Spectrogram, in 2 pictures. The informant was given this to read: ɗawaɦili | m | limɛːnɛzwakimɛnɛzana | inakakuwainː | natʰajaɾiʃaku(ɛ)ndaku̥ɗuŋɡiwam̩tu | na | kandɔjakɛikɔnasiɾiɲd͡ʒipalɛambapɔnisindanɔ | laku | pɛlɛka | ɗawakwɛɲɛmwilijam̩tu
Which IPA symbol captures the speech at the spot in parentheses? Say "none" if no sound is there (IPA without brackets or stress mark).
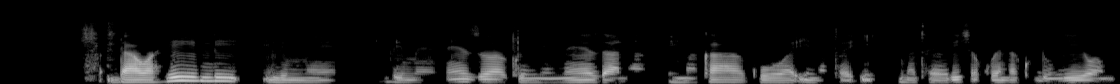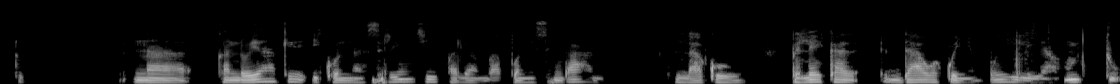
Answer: ɛ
